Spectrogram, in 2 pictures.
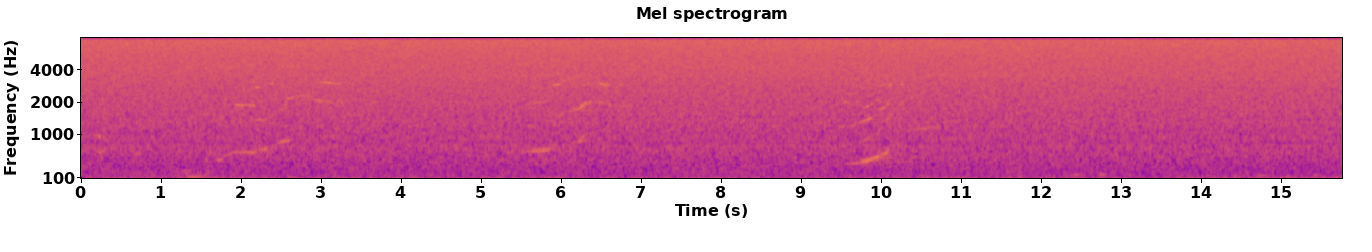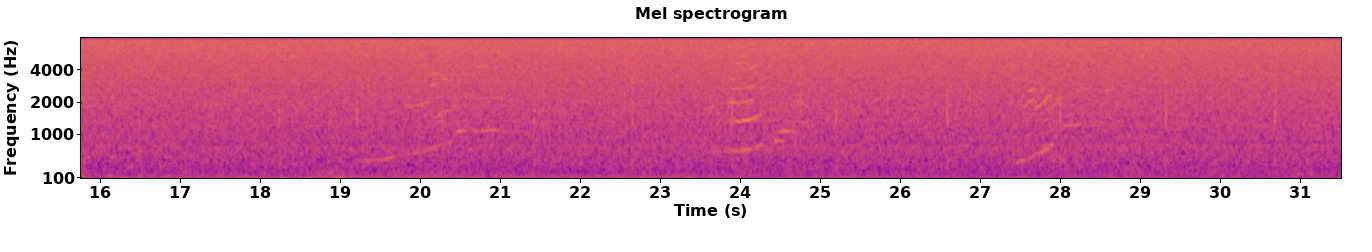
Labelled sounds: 1.9	3.3	humpback whale, 1.8 to 3.1 kHz
6.1	6.4	humpback whale, 1.6 to 2.0 kHz
20.2	21.0	humpback whale, 1.0 to 1.7 kHz
23.8	24.7	humpback whale, 1.0 to 2.1 kHz
27.7	28.3	humpback whale, 1.2 to 2.4 kHz

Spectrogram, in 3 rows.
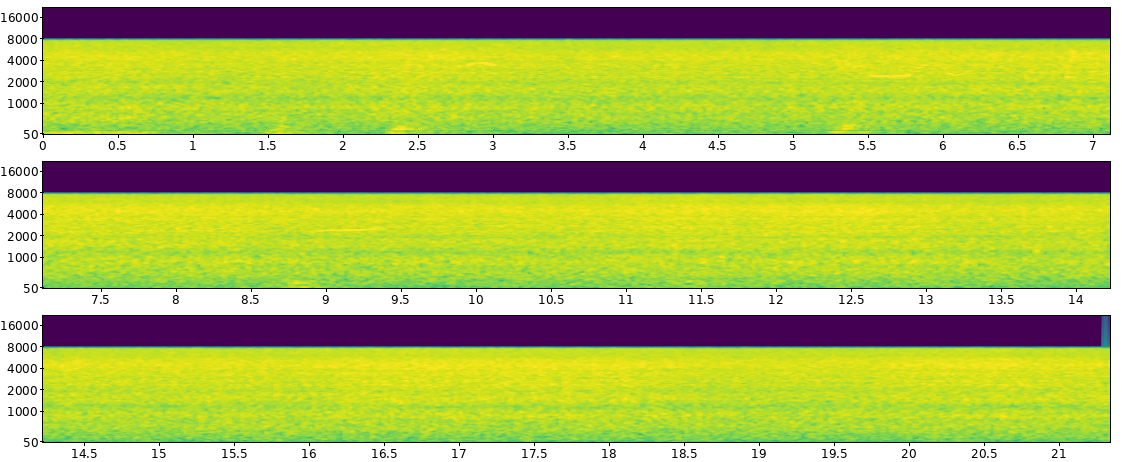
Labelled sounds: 5.5	5.9	humpback whale, 2.3 to 2.5 kHz
9.0	9.4	humpback whale, 2.3 to 2.5 kHz

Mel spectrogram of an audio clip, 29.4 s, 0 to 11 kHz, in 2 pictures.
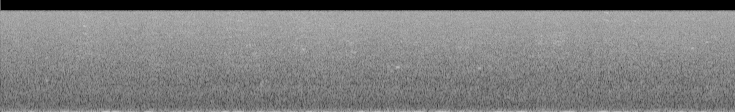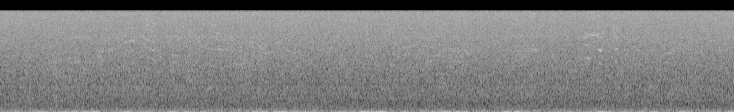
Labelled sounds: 26.4	26.8	Pacific white-sided dolphin, 3.4 to 3.9 kHz

